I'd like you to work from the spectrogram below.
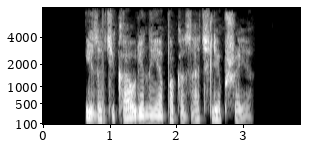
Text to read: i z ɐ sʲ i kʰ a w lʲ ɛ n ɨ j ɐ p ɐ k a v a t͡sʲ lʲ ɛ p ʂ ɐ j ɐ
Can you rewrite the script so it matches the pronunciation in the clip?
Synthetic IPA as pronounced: i z ɐ t͡sʲ i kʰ a w lʲ ɛ n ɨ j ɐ p ɐ k a z a t͡sʲ lʲ ɛ p ʂ ɐ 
